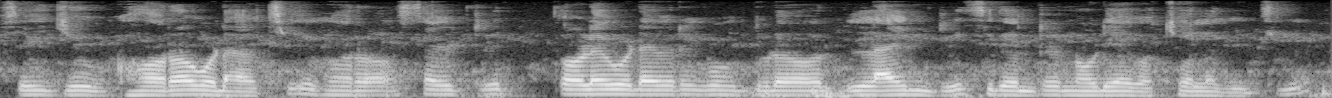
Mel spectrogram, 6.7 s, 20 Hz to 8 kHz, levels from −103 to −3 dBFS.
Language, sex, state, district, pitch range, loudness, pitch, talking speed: Odia, male, Odisha, Khordha, 125-140 Hz, -17 LUFS, 130 Hz, 160 wpm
